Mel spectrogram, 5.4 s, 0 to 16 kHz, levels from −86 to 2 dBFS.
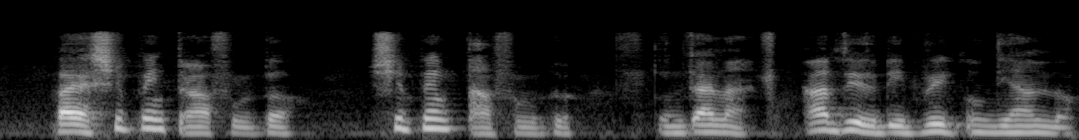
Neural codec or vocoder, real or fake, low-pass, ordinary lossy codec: codec, 16 kHz, 1 kbps, FunCodec, trained on LibriTTS, 50 frames a second; fake; 7.2 kHz; AAC, 64 kbps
